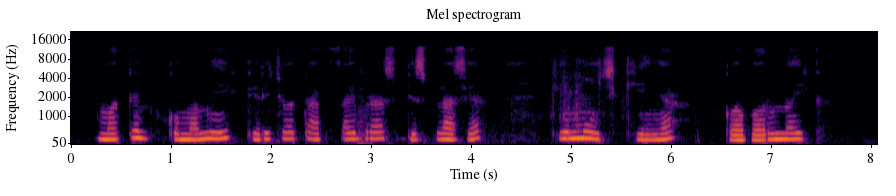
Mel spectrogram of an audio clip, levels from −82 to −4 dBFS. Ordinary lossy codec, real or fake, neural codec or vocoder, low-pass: AAC, 32 kbps; fake; codec, 44.1 kHz, 7.8 kbps, DAC; 19.8 kHz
